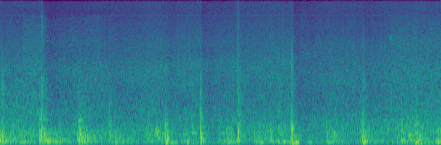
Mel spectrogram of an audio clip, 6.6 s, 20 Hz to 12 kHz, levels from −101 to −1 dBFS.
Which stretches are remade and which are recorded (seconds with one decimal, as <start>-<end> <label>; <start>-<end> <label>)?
0.0-1.7 recorded; 1.7-4.9 remade; 4.9-6.6 recorded

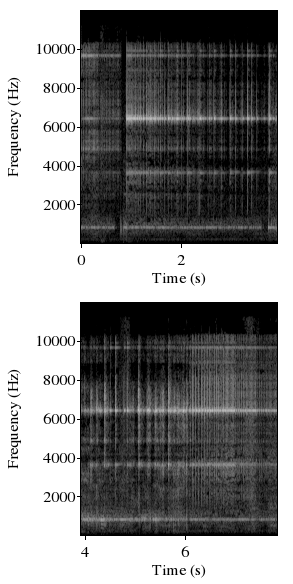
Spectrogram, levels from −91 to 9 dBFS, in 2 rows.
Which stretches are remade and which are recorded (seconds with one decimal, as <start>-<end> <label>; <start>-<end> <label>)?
0.0-3.9 recorded; 3.9-4.5 remade; 4.5-4.9 recorded; 4.9-6.1 remade; 6.1-7.9 recorded

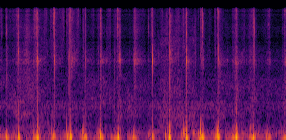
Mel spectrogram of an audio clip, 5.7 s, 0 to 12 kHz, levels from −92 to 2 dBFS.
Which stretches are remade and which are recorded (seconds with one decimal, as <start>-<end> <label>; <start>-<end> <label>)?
0.0-0.8 remade; 0.8-1.7 recorded; 1.7-3.0 remade; 3.0-4.5 recorded; 4.5-5.7 remade

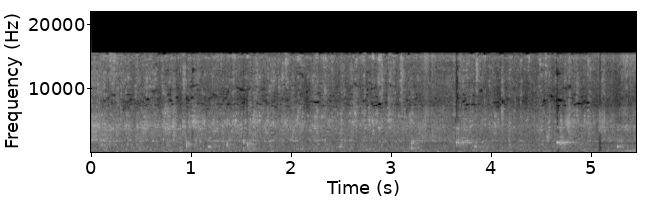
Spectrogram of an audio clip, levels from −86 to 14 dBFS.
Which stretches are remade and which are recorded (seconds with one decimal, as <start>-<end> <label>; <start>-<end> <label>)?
0.0-3.3 recorded; 3.3-3.7 remade; 3.7-5.0 recorded; 5.0-5.5 remade

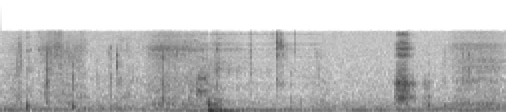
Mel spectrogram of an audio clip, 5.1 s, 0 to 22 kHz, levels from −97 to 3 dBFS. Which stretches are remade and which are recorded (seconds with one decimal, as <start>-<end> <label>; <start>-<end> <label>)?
0.0-2.0 recorded; 2.0-3.2 remade; 3.2-5.1 recorded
